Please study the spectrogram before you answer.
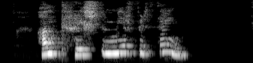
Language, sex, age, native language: Icelandic, male, 9, Icelandic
